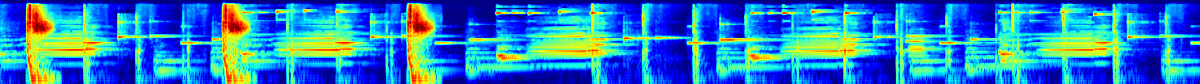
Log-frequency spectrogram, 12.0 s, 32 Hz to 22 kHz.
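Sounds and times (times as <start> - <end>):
keyboard background music: 0.0 - 12.0
heavy percussive hit: 4.1 - 4.4.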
